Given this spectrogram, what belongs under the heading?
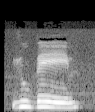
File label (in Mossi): "yʋ-beem", moore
